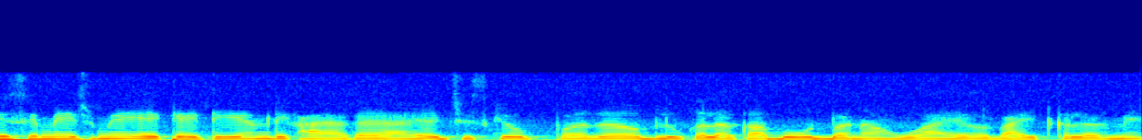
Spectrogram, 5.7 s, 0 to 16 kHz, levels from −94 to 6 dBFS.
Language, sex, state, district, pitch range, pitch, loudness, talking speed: Hindi, female, Maharashtra, Chandrapur, 200-220 Hz, 210 Hz, -23 LUFS, 210 wpm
